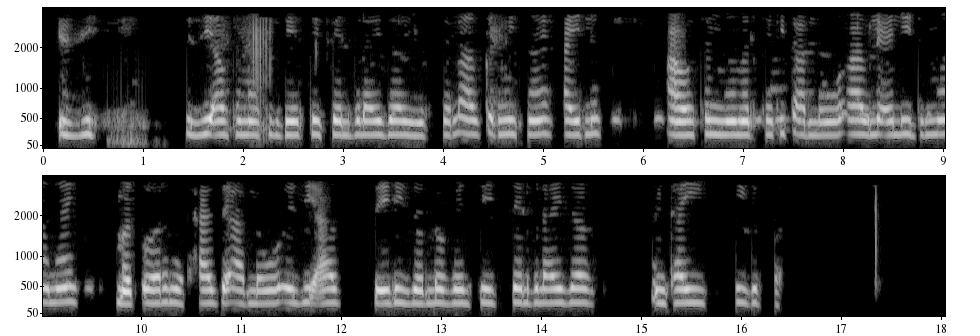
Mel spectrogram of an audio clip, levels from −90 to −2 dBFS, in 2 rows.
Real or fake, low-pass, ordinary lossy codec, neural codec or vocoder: real; 3.6 kHz; MP3, 24 kbps; none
